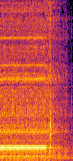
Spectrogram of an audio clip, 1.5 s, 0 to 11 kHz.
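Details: Restored Singer 221 Featherweight after electrical service with rewired motor: smooth, even motor whir with steady pitch, then winding down as it slows; runs cleanly with no knocks or rattles.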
